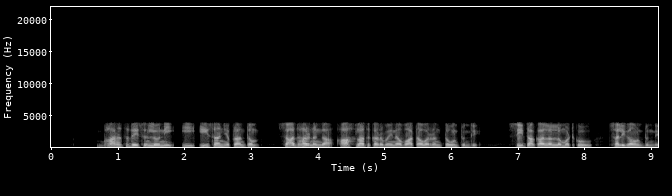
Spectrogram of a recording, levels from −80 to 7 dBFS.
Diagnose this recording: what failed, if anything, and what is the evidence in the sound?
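The codec stage is the culprit: it's a Bluetooth CVSD headset codec, running right through the speech. Everything sits between roughly 250 Hz and 3.7 kHz, s sounds come out scratchy, and there's a granular hiss underneath, consistent with a 64 kbps one-bit delta stream whose step can't keep up.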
